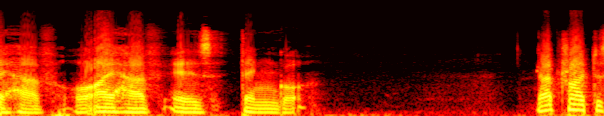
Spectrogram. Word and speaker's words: tengo: Now the word for I have is tengo.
